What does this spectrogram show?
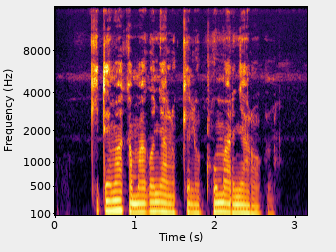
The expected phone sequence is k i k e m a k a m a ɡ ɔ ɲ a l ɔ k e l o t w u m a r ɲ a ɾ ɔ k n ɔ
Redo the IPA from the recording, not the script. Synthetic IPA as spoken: k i t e m a k a m a ɡ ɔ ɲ a l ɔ k e l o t w o m a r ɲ a ɾ ɔ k n ɔ

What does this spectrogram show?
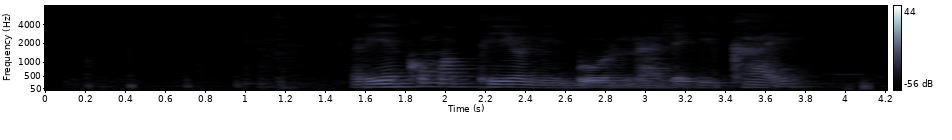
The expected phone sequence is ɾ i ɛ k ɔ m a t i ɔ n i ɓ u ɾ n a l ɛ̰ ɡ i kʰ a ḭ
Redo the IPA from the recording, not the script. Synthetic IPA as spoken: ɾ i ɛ k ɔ m a p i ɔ n i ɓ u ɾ n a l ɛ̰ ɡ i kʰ a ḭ

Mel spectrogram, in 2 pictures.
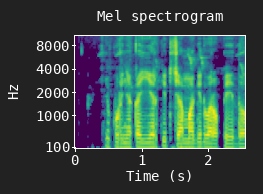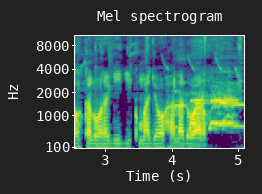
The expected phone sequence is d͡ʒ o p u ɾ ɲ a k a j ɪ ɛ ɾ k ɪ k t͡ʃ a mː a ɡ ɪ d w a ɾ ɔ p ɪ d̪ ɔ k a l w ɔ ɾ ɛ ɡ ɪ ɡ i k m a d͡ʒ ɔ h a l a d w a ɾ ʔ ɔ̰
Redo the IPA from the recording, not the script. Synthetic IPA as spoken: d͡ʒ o p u ɾ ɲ a k a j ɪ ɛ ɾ k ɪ t t͡ʃ a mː a ɡ ɪ d w a ɾ ɔ p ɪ d̪ ɔ k a l w ɔ ɾ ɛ ɡ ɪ ɡ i k m a d͡ʒ ɔ h a l a d w a ɾ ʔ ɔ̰

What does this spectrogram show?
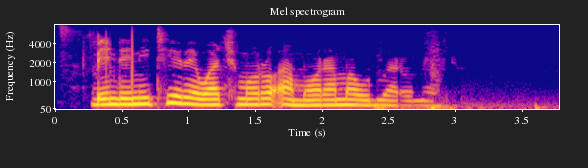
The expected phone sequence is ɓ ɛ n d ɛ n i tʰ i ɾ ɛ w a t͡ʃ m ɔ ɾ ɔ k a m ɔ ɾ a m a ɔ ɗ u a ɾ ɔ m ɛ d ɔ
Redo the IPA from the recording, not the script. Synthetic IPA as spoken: ɓ ɛ n d ɛ n i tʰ i ɾ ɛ w a t͡ʃ m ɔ ɾ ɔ ʔ a m ɔ ɾ a m a u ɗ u a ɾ ɔ m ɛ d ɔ

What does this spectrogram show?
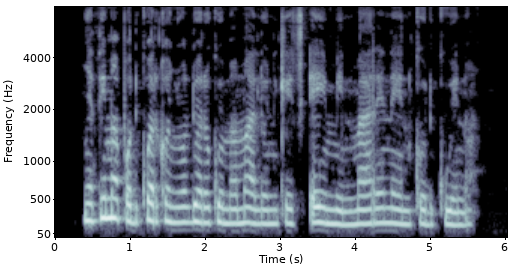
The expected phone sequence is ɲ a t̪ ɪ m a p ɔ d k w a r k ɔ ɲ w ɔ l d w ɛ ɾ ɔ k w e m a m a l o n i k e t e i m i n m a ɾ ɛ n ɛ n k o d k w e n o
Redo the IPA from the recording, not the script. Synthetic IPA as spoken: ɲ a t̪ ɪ m a p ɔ d k w a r k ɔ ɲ w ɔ l d w a ɾ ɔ k w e m a m a l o n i k e t͡ʃ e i m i n m a ɾ ɛ n ɛ n k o d k w e n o

